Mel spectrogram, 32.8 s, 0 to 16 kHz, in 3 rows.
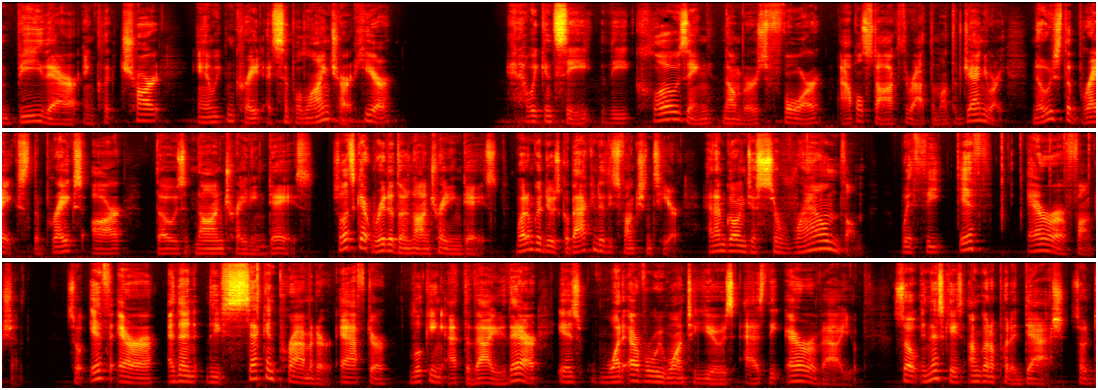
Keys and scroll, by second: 20.1-22.1 typing, 24.3 ', 32.5 shift+BackSpace, 32.6 shift+'.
